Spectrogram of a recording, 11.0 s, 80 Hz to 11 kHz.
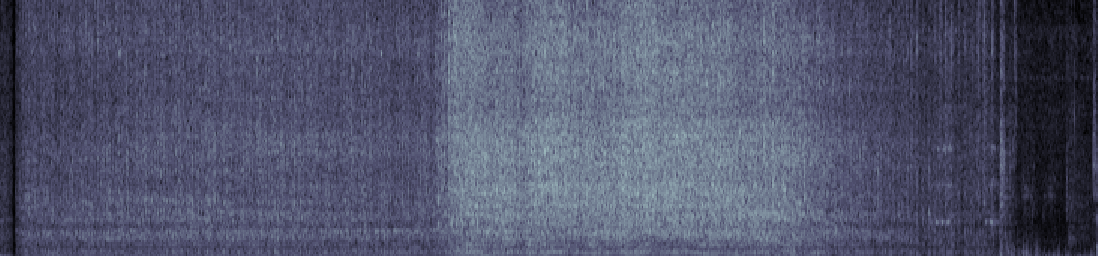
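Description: A 1989 Jeep Cherokee's 4.0L inline-six runs close by at a steady idle, then is revved several times in rising and falling sweeps before settling back toward idle.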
